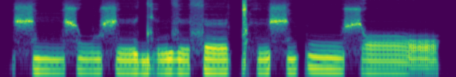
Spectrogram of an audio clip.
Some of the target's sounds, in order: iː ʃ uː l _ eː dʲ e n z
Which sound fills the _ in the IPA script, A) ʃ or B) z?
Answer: A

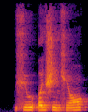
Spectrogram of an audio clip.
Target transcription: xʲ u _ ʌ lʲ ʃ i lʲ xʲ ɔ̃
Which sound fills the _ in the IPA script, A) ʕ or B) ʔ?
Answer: B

